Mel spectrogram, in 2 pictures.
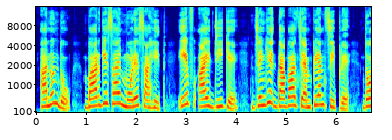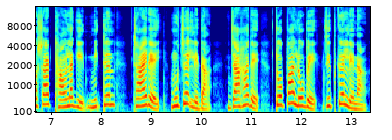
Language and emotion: Santali, neutral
